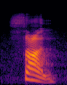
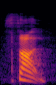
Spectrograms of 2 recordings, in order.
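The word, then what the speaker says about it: 쌀: संशयत तो हम लोग उसे थोड़ा स्ट्रांगली प्रोनाउंस करेंगे।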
